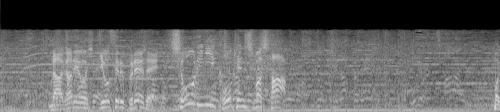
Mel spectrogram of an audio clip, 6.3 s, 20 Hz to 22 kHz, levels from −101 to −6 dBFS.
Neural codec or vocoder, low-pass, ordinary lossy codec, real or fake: none; 7.2 kHz; AAC, 32 kbps; real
